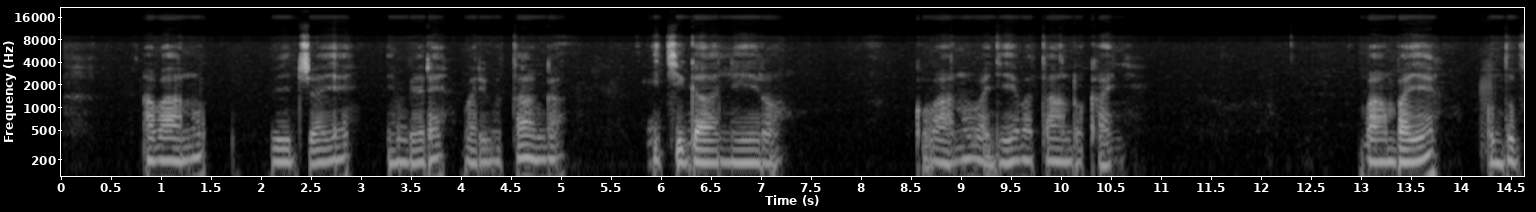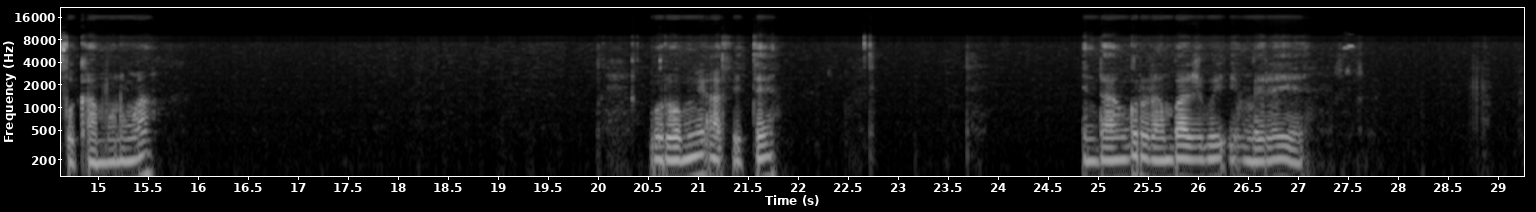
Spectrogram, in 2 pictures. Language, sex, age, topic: Kinyarwanda, male, 25-35, health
